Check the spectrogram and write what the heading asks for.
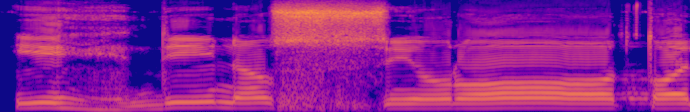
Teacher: صاد اور را اور طا تینوں کو موٹا کر کے پڑھا جائے گا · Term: موٹے حروف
